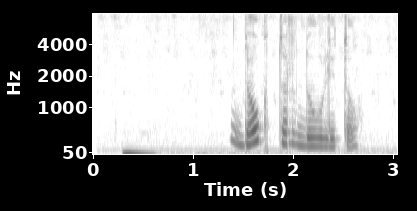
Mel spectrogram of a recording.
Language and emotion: Russian, neutral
